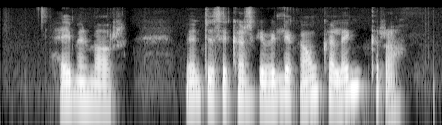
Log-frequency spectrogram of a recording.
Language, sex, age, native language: Icelandic, female, 50-59, Icelandic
